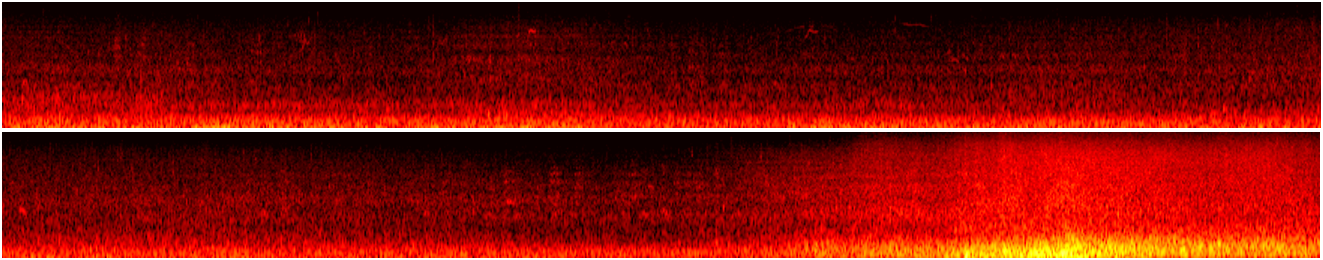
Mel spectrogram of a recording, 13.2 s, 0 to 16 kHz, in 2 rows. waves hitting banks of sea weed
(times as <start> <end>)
10.9 13.1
